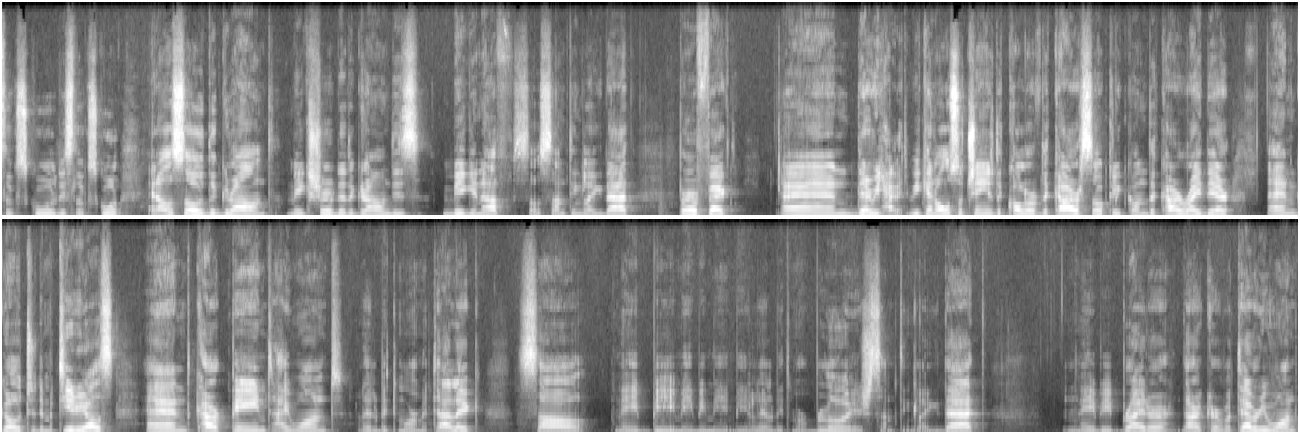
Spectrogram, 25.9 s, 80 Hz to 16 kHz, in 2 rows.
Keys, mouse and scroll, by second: 3.6 s, 4.5 click, 7.8 middle click, 9.3-10.0 drag, 17.8 click, 19.0 click.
